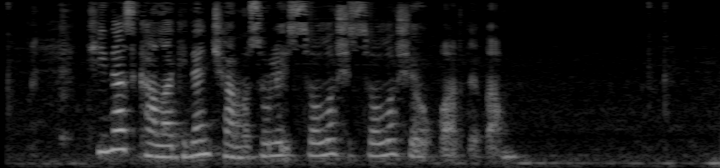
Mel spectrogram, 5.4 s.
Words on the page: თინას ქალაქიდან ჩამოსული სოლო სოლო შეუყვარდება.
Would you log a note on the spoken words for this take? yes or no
no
